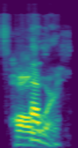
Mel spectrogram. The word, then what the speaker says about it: Haworth: Dot Davies is gonna join us in a little while, and she's from Thomas, say it right, because I want to say Hayworth House, but it's Haworth.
